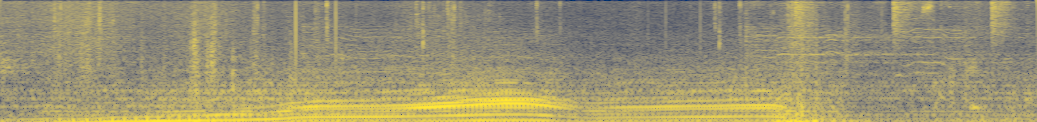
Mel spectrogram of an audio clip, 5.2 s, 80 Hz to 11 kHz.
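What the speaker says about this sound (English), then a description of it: "It just picks up and goes. Like it's just an engine noise." A tuned 2019 Toyota Supra GR in sport mode pulls hard, the engine note rising steadily in pitch through one long acceleration, then dropping back near the four-second mark before building again, loud and close with no talk over it.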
